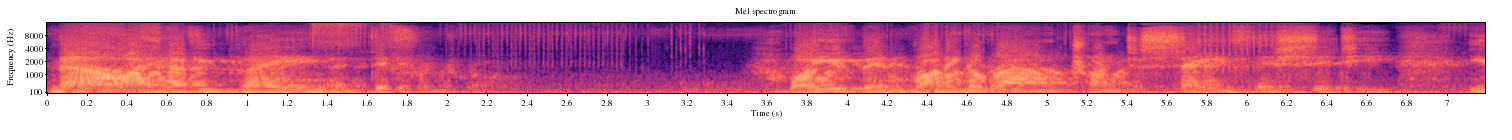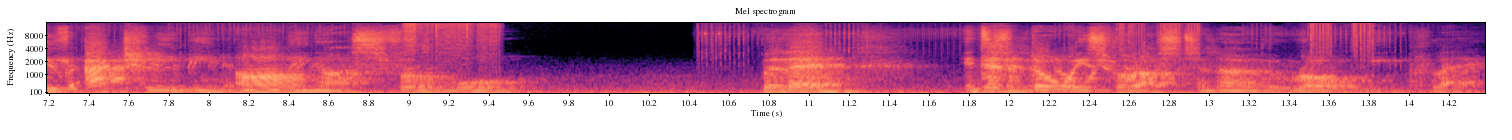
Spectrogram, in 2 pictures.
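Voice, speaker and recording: A low, heavily echoing male villain voice, slow and ominous. The menacing hacker sounds disguised and theatrical, speaking from far off. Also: fairly bright tone. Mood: cold menace. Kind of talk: villain monologue in a video game. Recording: echoing, distant, faintly noisy broadcast.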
